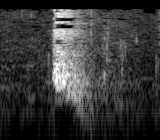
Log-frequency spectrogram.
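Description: A single short cough from a tickling throat, a brief breathy burst that fades quickly, fairly faint and alone.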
